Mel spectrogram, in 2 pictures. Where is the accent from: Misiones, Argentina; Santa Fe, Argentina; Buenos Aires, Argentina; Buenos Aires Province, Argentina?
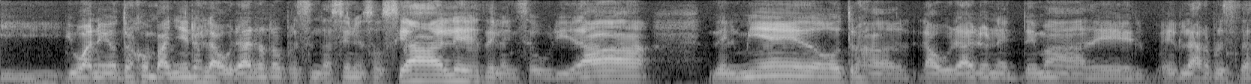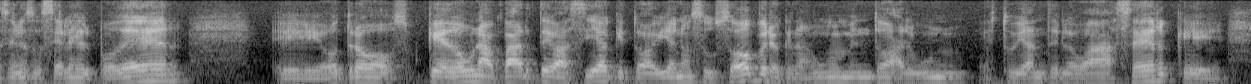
Misiones, Argentina; Yo soy de Misiones y me interesaba como toda la cuestión de allá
